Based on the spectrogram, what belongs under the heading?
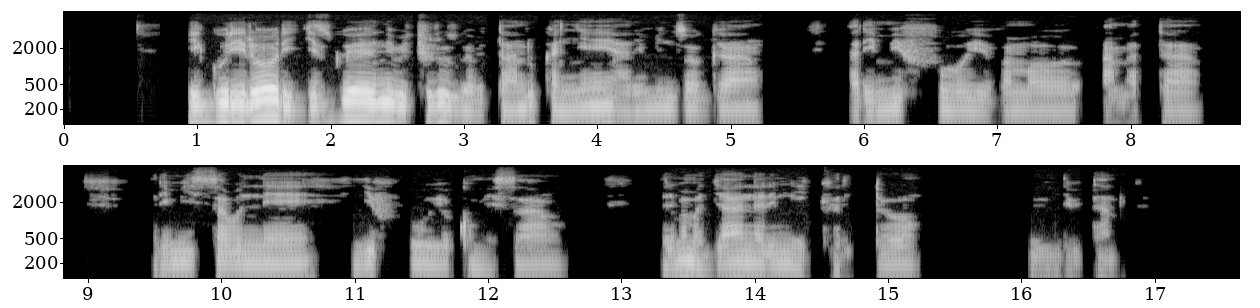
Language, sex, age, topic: Kinyarwanda, male, 25-35, finance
